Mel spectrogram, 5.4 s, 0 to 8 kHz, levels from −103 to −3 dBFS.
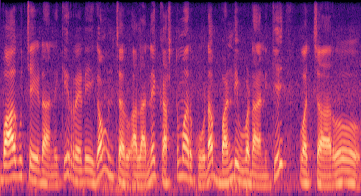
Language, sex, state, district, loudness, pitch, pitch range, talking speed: Telugu, male, Andhra Pradesh, Manyam, -19 LUFS, 140 Hz, 120-180 Hz, 110 wpm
